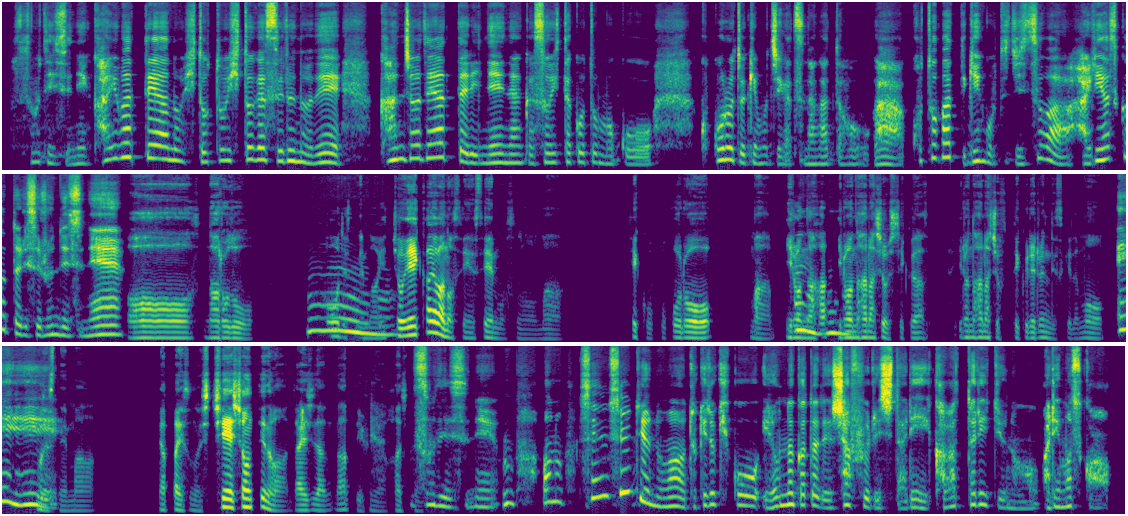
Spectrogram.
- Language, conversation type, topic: Japanese, advice, 進捗が見えず達成感を感じられない
- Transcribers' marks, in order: none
